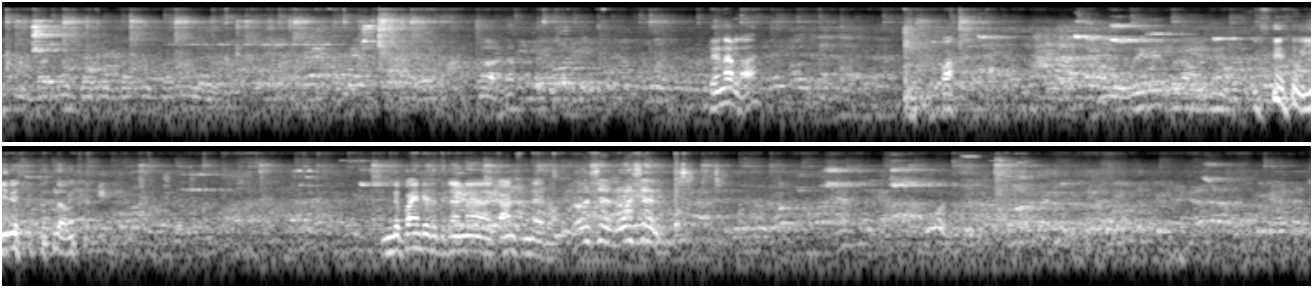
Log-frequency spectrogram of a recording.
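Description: Men talk and call out nearby in an echoing hall.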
